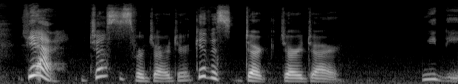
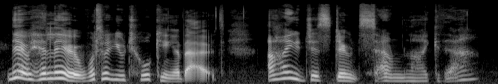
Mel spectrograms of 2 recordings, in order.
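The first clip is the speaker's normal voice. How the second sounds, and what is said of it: Put-on British accent. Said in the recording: “He starts having a British accent like all the Imperials are.”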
